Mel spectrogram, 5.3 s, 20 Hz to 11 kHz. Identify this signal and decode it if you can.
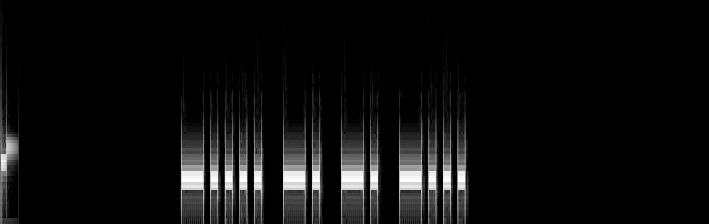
Morse code, heard as a keyed tone, about 22 wpm, 700 Hz. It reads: 6NNB
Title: All Cut Numbers - 4-Digit 22wpm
